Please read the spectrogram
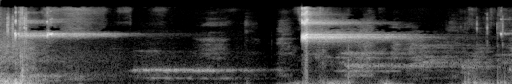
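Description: Basketball play: the ball bounces on the court in repeated thuds, with two sharp hits, one at the start and one about three seconds in, each followed by a brief high ring that fades out.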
